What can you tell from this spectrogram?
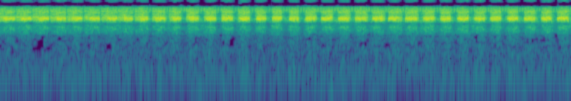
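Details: In southern France's Provence, summer cicadas produce a strident high buzz that swells and dips regularly, close to three pulses each second, loud and unaccompanied.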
